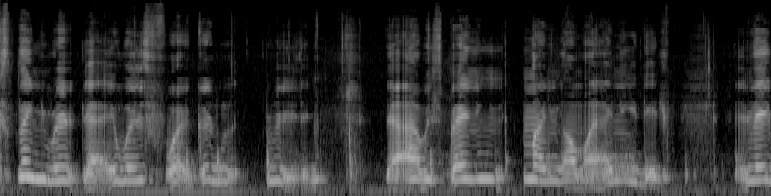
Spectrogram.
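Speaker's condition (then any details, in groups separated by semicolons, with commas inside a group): Cerebral palsy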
